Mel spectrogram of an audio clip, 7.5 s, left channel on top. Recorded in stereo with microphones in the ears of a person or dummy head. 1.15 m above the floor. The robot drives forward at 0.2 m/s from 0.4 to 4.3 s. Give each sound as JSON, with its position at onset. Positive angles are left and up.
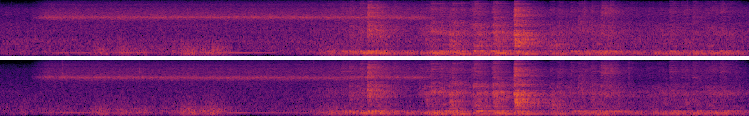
{"t": 3.1, "sound": "typing on a keyboard", "side_deg": 5, "distance_m": 1.9}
